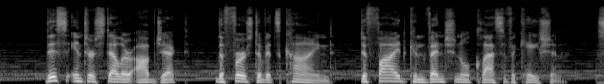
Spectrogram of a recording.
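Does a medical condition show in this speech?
No.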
